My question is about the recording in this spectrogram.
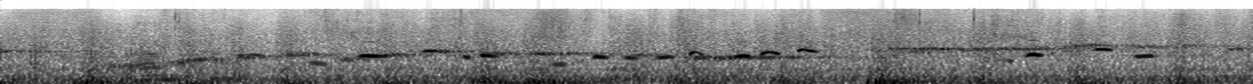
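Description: Whistling: a thin, high, wavering whistled tune with quick little upturned notes, over a low rumble.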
